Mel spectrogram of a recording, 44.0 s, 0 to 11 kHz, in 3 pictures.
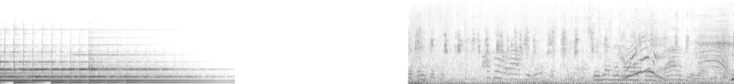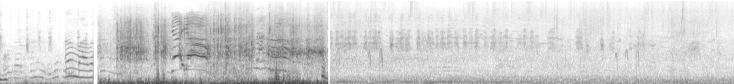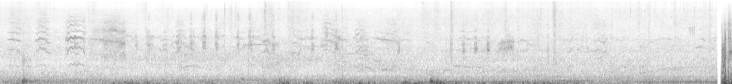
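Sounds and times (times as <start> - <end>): ducks quacking: 8.2 - 16.0, 20.9 - 43.6.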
